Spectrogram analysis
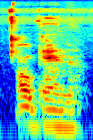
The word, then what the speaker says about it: Oban: Oban. It's Oban? I-N. Oban? It says A-N on it, but they pronounce it I-N.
